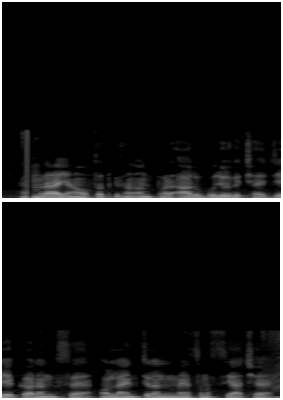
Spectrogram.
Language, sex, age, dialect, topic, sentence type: Maithili, male, 18-24, Angika, agriculture, question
